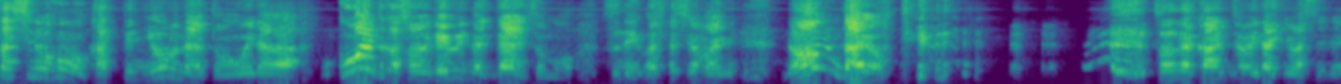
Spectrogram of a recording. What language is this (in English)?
Japanese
